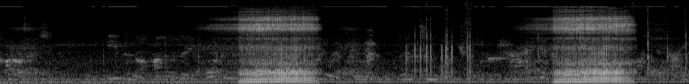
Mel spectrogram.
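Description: Two loud, harsh rattling snores about three seconds apart, with soft breathing and slight room noise between; typical snoring.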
